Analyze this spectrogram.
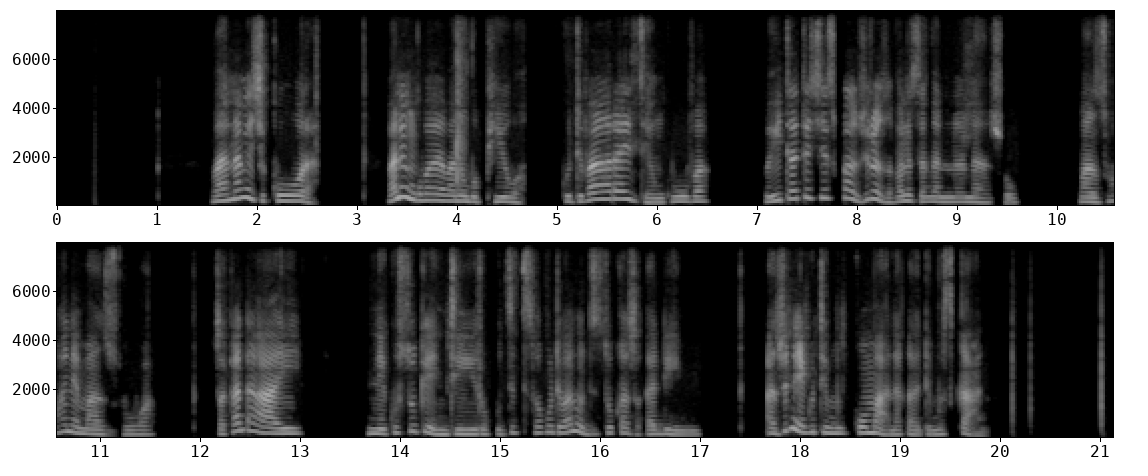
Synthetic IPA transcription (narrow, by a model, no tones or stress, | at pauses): ʋanaʋe̞t͡ʃiko̞ɾa | ʋane̞ŋɡuʋajaʋano̞mopʰiwa | kutiʋaːɾaid͡ze̞ŋɡuʋa | weitate̞t͡ʃeswaʐiɾo̞ʐaʋano̞saŋɡanananaːʐ̥o̞ | mazuʋane̞mazuʋa | ʐ̥akaɗai | ne̞kusuke̞ndiɾo̞kud͡zid͡ziswak̬utiʋano̞d͡zisukaʐakaɗiːni | aʐine̞ik̬utimuko̞manakanakutimusi̥kaːna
